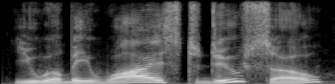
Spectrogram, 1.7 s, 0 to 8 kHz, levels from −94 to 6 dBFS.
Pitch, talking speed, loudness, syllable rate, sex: 145 Hz, 250 wpm, -16 LUFS, 4.6 syllables/s, male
